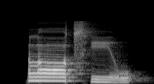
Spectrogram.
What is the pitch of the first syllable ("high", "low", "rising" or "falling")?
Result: high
